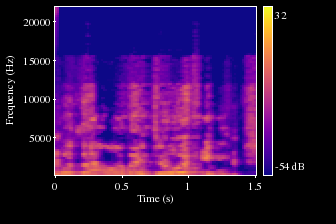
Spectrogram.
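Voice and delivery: very high, shrieked, squealing outburst. Retelling a screening where everyone reacted: imitating screaming at a screen. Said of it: "We're all screaming at the screen".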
